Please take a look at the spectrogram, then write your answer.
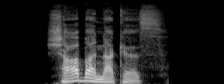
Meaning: genitive singular of Schabernack
- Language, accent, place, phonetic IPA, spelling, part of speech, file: German, Germany, Berlin, [ˈʃaːbɐnakəs], Schabernackes, noun, De-Schabernackes.ogg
